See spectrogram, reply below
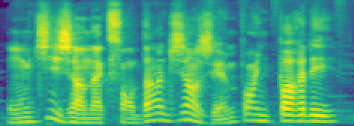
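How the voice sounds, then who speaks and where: A man co-hosting a live stream, talking in a slangy, excitable way and laughing often. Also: on the high side, quick pace, soft background music. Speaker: co-host of a stream. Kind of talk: casual live stream chat.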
